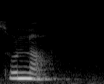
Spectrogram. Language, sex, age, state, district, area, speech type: Odia, female, 18-30, Odisha, Kendrapara, urban, read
